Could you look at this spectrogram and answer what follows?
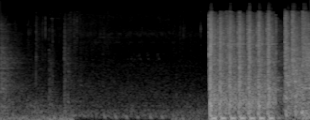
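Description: Dense, loud burst of video game gunfire breaks in partway through a competitive esports match of Veritas vs. Tawdlerz, rapid repeated shots following a quieter stretch of faint background noise.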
